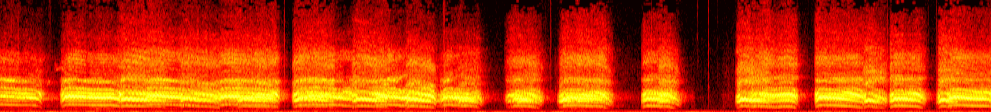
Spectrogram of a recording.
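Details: Rally calling by American crows in a staged crow-versus-owl fight for hunting: a dense stream of rough, raspy caws, mostly in drawn-out strings, broken by a few brief separate notes and short pauses.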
